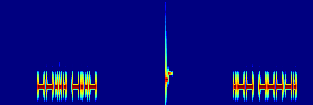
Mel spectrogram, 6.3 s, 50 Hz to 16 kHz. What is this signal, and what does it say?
Morse code, heard as a keyed tone, about 28 wpm, 700 Hz. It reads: 7 X W 9
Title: Single-Letter Single-Number 28wpm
